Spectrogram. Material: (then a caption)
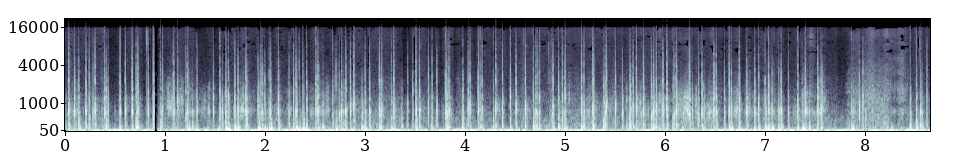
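Plastic. Long nails rapidly tap and scratch the surface of a blue plastic sunscreen squeeze tube. The result is a dense, continuous stream of dull, hollow clicks and scuffs, heavy in low thumping tones with very little brightness.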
